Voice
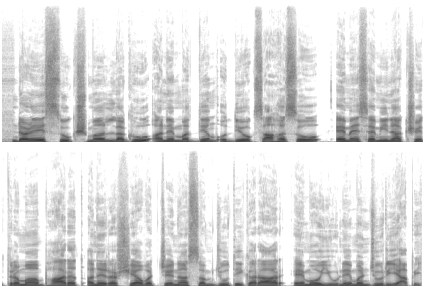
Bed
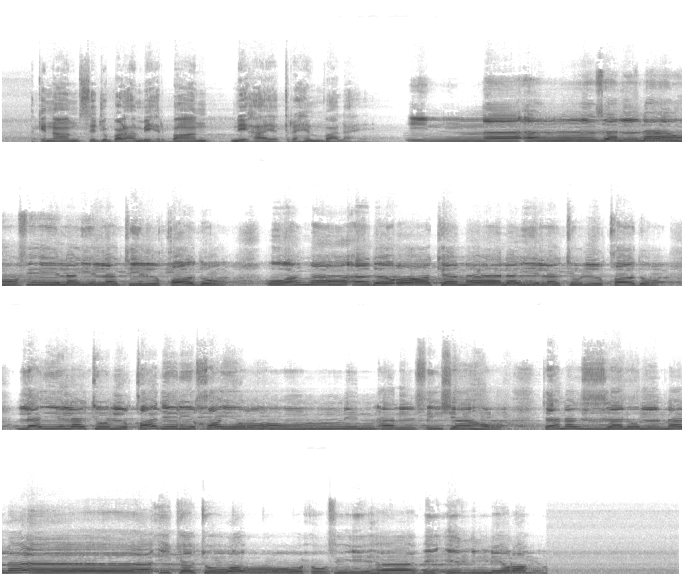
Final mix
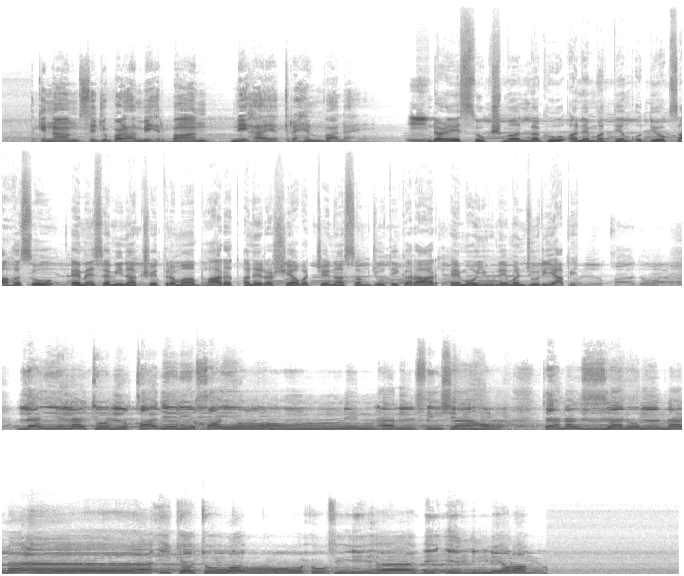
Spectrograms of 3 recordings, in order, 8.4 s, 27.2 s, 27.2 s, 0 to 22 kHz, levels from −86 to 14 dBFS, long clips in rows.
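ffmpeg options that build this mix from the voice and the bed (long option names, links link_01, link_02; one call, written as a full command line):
ffmpeg -i stem1.wav -i stem2.wav -filter_complex "[0:a]adelay=4150,volume=-5dB[link_01];[1:a]volume=17.5dB,afade=type=out:start_time=4.19:duration=0.22:silence=0.0891251,afade=type=in:start_time=13.19:duration=0.69:silence=0.1[link_02];[link_01][link_02]amix=inputs=2:normalize=0" out.wav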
